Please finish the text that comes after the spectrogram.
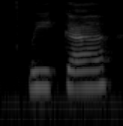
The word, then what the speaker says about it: Lykke: So I had to ask how to pronounce this company, and I believe it's Lykke. But they said that everyone mispronounces it Lykke.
